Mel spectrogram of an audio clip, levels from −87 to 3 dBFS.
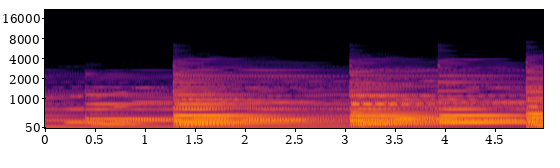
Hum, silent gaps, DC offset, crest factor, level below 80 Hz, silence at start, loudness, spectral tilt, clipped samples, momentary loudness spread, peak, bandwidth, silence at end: none; none; under 0.1%; 14 dB; -44 dBFS; 0 s; -24 LUFS; -8.5 dB/octave; under 0.1%; 9 LU; -8 dBFS; 4.6 kHz; 0 s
